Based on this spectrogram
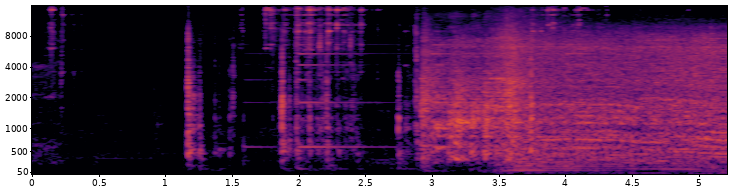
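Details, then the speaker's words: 2007 VW Jetta MK5 2.5L with 200,000 miles, after repairing the rust-broken exhaust that had been straight-piped from the downpipe and clamping it: the engine cranks, fires cleanly and holds a smooth, steady idle with no exhaust leak noise. Much quieter; normal startup. "Oh, yeah. Yep, guys, I think that's gonna do it. Check it out. I'll let you listen to it. Much, much quieter."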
